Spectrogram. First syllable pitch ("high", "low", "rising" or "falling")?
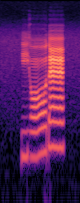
rising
